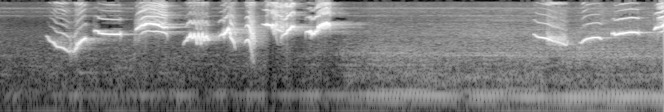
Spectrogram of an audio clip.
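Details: Long-tailed shrike singing steadily, used as a lure to get other shrikes to sing: sharp high chirps, slurred downward whistles and buzzy notes in quick bursts, then a short pause with a low hum before more rising and falling whistles.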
